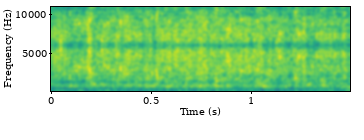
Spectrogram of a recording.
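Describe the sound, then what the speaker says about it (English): Liquid poured through a strainer into a bucket, a continuous soft splashing trickle, close and moderately quiet, with no talk. "I'm just going to pour this out to strain out the bits and the pieces"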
